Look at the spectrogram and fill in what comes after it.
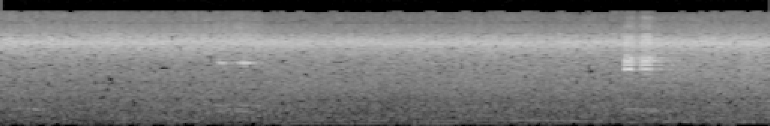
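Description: Steady hiss of heavy rain, with a short vehicle horn beep about six seconds in and a fainter beep near two seconds.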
